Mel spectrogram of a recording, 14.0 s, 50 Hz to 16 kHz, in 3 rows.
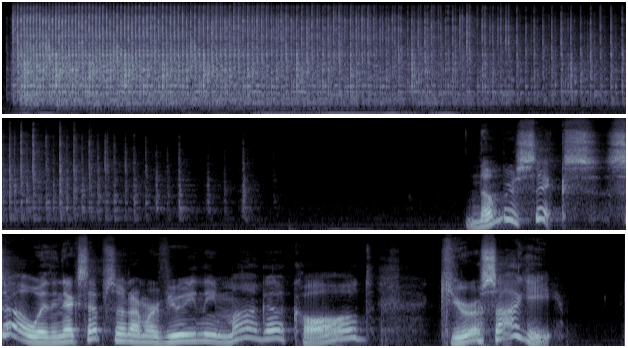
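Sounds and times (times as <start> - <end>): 
prize wheel spinning with ratcheting clatter: 0.0 - 6.7
speech: 8.2 - 13.6.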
